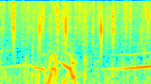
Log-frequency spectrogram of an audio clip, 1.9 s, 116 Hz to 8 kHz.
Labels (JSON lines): {"label": "biophony, cascading saw", "recorder": "SoundTrap 600 or HydroMoth"}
